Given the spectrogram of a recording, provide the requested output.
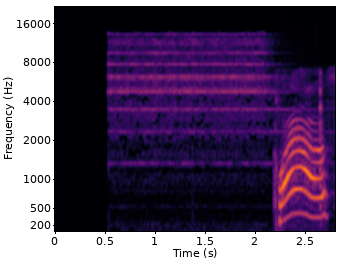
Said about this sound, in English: if you want to go ahead and ring the bell. Here we go.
